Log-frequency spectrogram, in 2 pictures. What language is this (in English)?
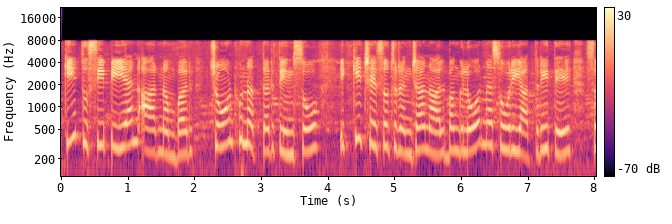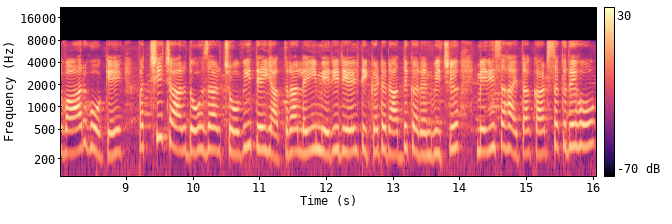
Punjabi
